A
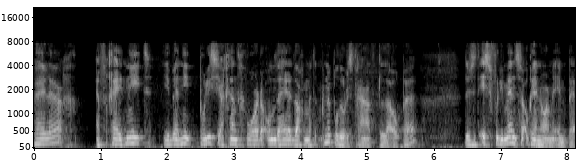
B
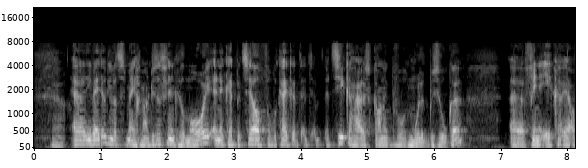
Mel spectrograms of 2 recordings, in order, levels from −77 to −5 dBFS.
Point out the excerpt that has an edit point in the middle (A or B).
A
